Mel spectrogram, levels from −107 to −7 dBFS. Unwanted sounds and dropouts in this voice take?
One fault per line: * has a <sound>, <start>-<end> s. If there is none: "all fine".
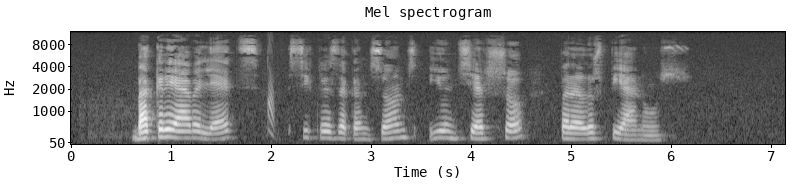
* has a chirp, 2.0-2.0 s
